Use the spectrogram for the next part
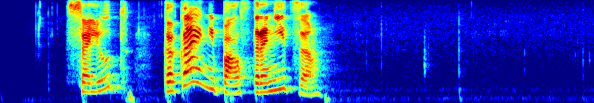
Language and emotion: Russian, positive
